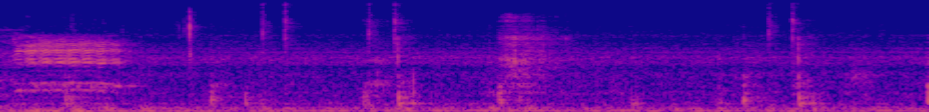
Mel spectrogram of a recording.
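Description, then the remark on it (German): A single short bleat from a sheep in a cave in a video game sounds at the start, fairly loud, followed by a series of soft scattered clicks and taps with no voices. “Hier ist ein Schaf in der Höhle, okay.”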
